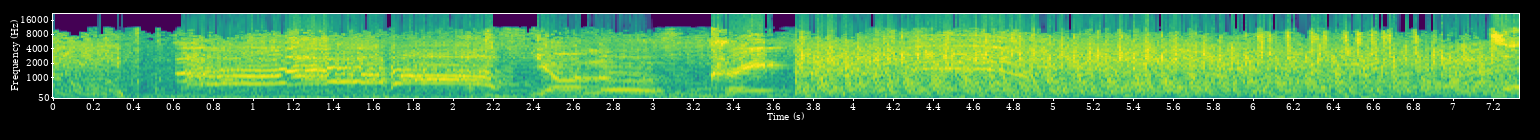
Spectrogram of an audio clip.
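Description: Heavy gunfire from a science fiction film scene of robots shooting people: a loud, dense, continuous barrage of rapid bursts, preceded by shifting tonal sounds over the opening seconds.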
